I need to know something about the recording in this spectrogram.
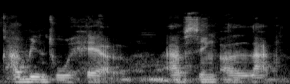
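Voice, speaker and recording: A man from Haiti giving earnest personal testimony in a serious, measured way. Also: on the low side, completely flat delivery, fairly bright tone.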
